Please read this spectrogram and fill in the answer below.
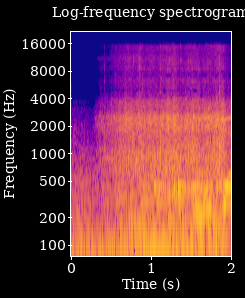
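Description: Background music fades out and gives way to a truck engine's steady low rumble. Men's voices come in over the engine near the end.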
